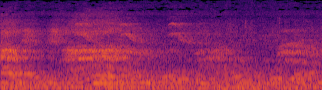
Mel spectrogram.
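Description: A crow cawing, two or three harsh caws in the first second and a half.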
